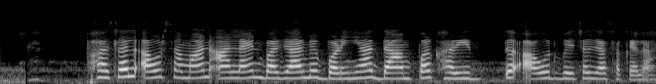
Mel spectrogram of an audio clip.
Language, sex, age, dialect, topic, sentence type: Bhojpuri, female, 18-24, Western, agriculture, statement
